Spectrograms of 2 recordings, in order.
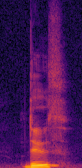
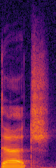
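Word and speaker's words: Deutch: Yeah, Howard Duth. – Is that how you say it? Oh, I was saying like Deutsch.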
